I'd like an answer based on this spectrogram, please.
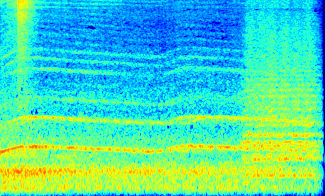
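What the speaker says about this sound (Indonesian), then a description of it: "Yang ini pemadam kebakaran" A toy fire truck siren wails steadily, a high electronic tone sweeping slightly, loud and close, with a rattling mechanical hum underneath.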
